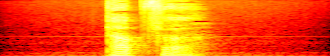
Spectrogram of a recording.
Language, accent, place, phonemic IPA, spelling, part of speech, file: German, Germany, Berlin, /ˈtapfər/, tapfer, adjective, De-tapfer.ogg
- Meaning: brave, dauntless, hardy, tough (strong in the face of hardship, pain, danger)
